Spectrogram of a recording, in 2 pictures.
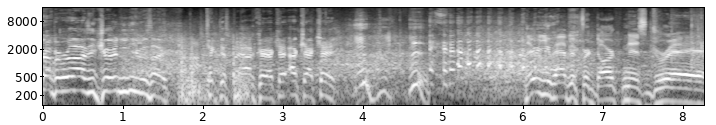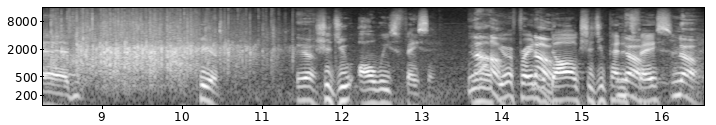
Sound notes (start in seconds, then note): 2.8 audience laughs; 7.7 audience claps; 16.2 audience laughs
